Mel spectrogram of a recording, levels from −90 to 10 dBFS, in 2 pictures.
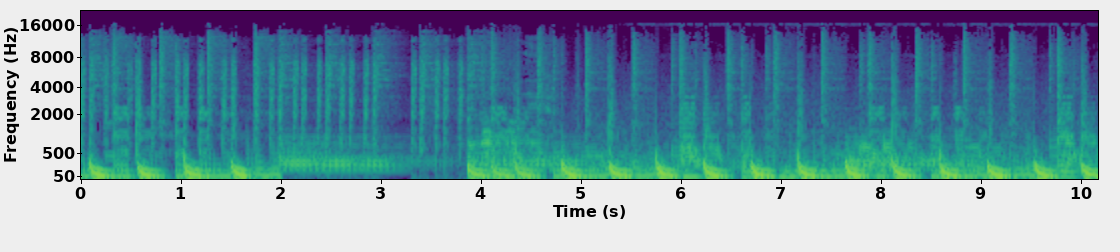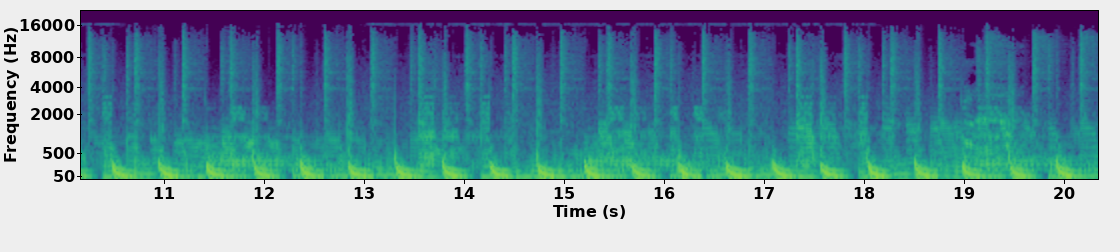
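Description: A metallic buzz with extra tones around each note runs through the whole clip, a buzzy robotic ripple at around 100 Hz with the level dipping by about 60 dB each cycle. This is overlap-add ripple: windowed frames were recombined with overlaps that never sum to constant gain, so loudness pulses once per frame.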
